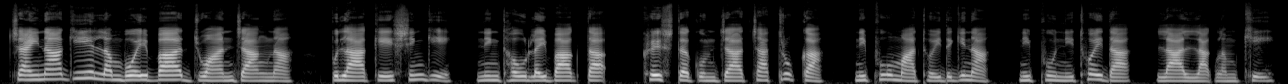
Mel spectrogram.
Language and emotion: Manipuri, neutral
